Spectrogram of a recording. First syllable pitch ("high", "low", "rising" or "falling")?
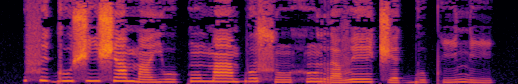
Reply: falling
